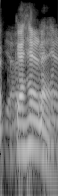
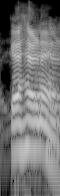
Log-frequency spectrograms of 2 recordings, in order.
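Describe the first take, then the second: First: ਕਹਿਣੈ closing on a clear ai sound; open ai ending. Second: ਕਹਿਣੈ ending in a loud open ai, not e; louder ਕਹਿਣੈ with open ai; two dulainkar. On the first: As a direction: finish ਕਹਿਣੈ on ai, not e. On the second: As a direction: punch the final ai of ਕਹਿਣੈ. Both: Shown as a demonstration. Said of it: "ਕਹਿਣੇ ਨਹੀਂ ਪੜ੍ਹਨਾ".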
